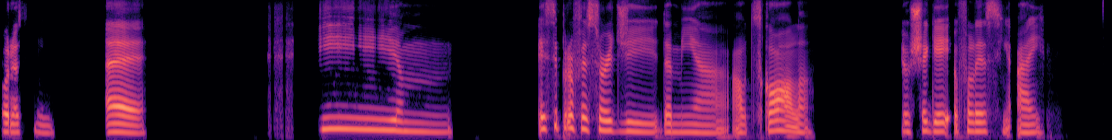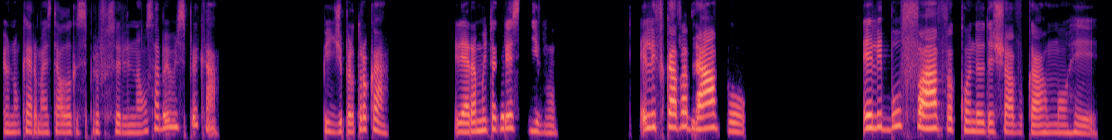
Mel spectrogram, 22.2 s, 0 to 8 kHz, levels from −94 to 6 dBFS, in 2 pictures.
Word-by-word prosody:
por 185 -1 0
assim. 175 -2 -9 0.6
É. 175 -3 +4 1.7
E 240 -3 -2 1.4
esse 250 +5 -2
professor 230 -6 0
de 190 -2 -5
da 185 - -2
minha 175 -2 -7
autoescola, 105 - -1 0.9
eu 190 - -5
cheguei 195 0 +1
eu - - -4
falei 195 -1 -1
assim: 195 - -9
"Ai, 170 -1 -3 0.7
eu 180 - -6
não 175 0 -8
quero 185 -2 -3
mais 175 0 -7
ter 180 - -5
aula 180 0 -3
com 190 - -11
esse - - -11
professor, 185 -1 -7
ele 165 - -7
não 170 +3 -7
sabe 255 +4 -1
me 290 - 0
explicar". 290 - -4 1.1
Pedi 195 0 -4
pra 185 - +1
trocar. 230 -5 0 0.7
Ele 190 - +2
era 195 +2 +5
muito 220 +3 0
agressivo, 205 -10 -1 0.9
ele 275 +3 +3
ficava 290 +1 +5
bravo. 250 -10 +6 1.2
Ele 275 +1 +6
bufava 265 -2 +6
quando 205 -2 -2
eu 195 - 0
deixava 185 -2 -1
o - - -13
carro 170 0 -1
morrer. 170 -3 -6
195 Hz, 130 wpm, -23 LUFS, 175-240 Hz, 1.7 s, bravo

